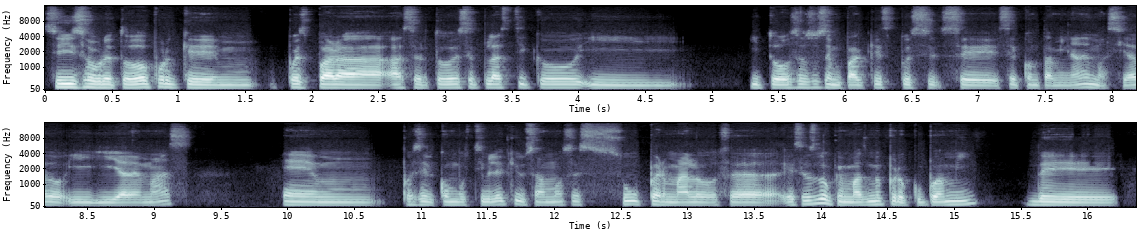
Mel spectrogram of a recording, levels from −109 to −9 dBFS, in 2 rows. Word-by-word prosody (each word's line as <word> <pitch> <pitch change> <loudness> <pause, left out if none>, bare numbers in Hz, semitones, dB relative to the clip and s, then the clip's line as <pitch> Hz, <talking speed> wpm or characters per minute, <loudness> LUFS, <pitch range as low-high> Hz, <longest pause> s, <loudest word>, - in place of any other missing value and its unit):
Sí, 145 0 +6
sobre 130 -2 +4
todo 130 +4 +5
porque, 125 -4 +1
mm, 115 0 -4 0.2
pues, 140 -4 0
para 120 -3 +7
hacer 120 0 -1
todo 125 +2 +2
ese 130 +1 -3
plástico, 125 0 0
y, 110 -2 -5 0.5
y 125 - -4
todos 120 +1 +2
esos 130 0 -4
empaques, 115 +2 -2
pues, 125 -3 -4
se 120 -3 -8
se 110 -2 -2
se - - -6
contamina 110 +1 -4
demasiado, 115 -2 -2
y 110 - -5
y, 110 +1 -2
además, 110 +5 -3 0.7
em, 115 -2 -1 0.2
pues, 125 -1 -6
el 120 -3 -2
combustible 120 +2 -3
que - - -7
usamos 115 0 -5
es 125 -1 -6
supermalo, 115 -5 -1
o 110 - -6
sea, 110 -1 0
eso 115 +5 -3
es 150 - 0
lo 175 -4 +3
que 120 - -1
más 110 0 +1
me 130 +2 +1
preocupa 115 -3 0
a - - -1
mí 135 +6 -1 0.3
de 115 -3 +1
120 Hz, 165 wpm, -23 LUFS, 110-125 Hz, 0.7 s, para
